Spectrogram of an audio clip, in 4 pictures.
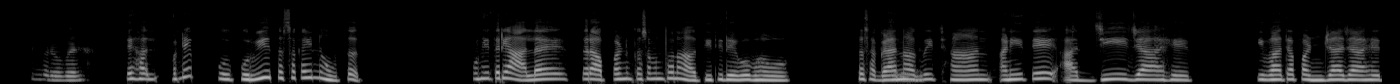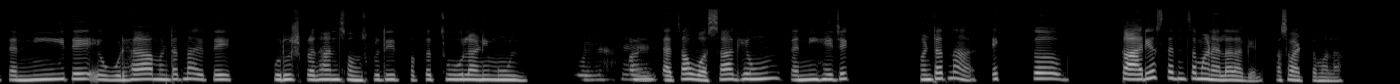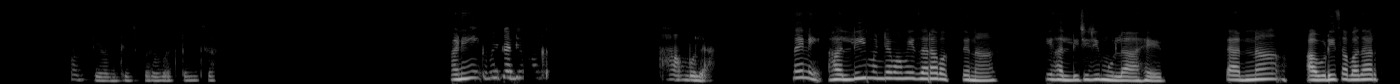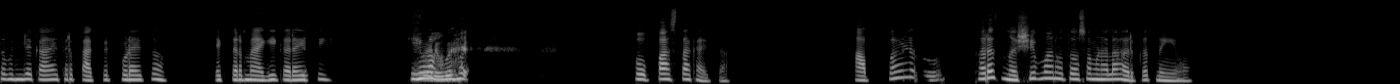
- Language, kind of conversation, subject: Marathi, podcast, लहानपणीची आठवण जागवणारे कोणते खाद्यपदार्थ तुम्हाला लगेच आठवतात?
- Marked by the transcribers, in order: other background noise; laughing while speaking: "किंवा मग"; chuckle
